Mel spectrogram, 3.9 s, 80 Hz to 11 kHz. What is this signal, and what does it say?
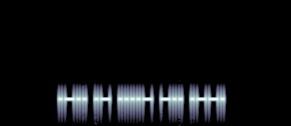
Morse code, heard as a keyed tone, about 31 wpm, 700 Hz. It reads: LA4DP
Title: DXCC-100 Call Signs - 5 Characters - Repeated 2x - 30wpm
